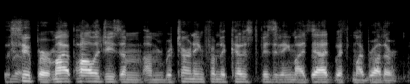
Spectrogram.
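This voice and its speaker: A man speaking on a video call at a committee meeting, his audio breaking up and cutting out as he talks haltingly and restarts. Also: medium pitch, steady tone, a bit bright, dry recording. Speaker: state hospital official. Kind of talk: remarks at an online committee meeting.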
